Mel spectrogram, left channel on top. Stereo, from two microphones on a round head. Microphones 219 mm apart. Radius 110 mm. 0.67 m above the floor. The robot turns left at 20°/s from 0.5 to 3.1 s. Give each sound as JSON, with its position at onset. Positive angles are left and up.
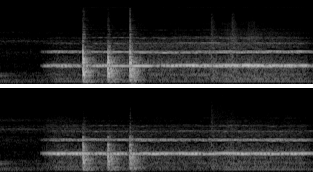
{"t": 0.8, "sound": "knocking", "side_deg": 65}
